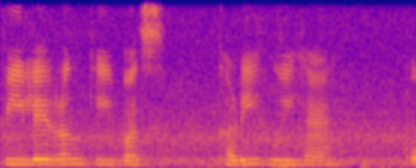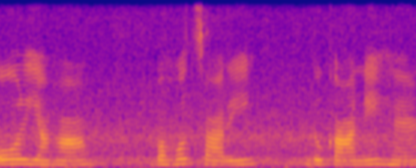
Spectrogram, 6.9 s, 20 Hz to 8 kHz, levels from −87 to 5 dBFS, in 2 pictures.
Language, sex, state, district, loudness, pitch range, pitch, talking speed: Hindi, female, Haryana, Rohtak, -18 LUFS, 205-230 Hz, 215 Hz, 110 wpm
